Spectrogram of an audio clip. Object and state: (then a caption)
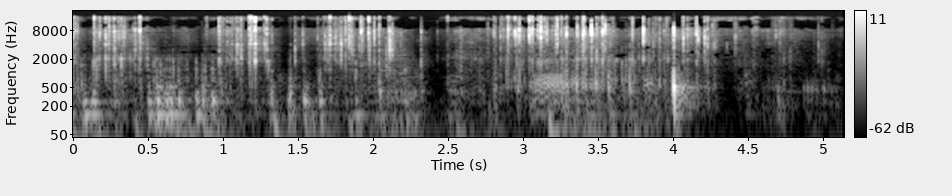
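Plastic kefir jug. Fingernails grip and tap a hollow 1 L white plastic (HDPE) kefir jug, first standing upright and then lying on its side. Soft, crinkly taps and scratchy grasping sounds with a low hollow body give way to a brighter rustling passage. One sharp, louder tap with a short ring near 512 Hz stands out before the sound fades to quiet ticks.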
